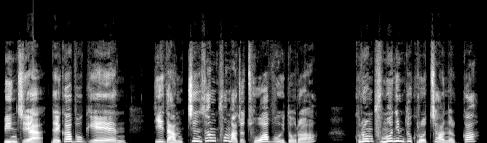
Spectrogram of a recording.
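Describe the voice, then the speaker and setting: A woman's voice: high-pitched, sing-song, normal speed, no echo, clean studio sound. A woman playing a frank, loyal young friend. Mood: firm. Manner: firm, scolding.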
